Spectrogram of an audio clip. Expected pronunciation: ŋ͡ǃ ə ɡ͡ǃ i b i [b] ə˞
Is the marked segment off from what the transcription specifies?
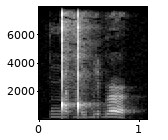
no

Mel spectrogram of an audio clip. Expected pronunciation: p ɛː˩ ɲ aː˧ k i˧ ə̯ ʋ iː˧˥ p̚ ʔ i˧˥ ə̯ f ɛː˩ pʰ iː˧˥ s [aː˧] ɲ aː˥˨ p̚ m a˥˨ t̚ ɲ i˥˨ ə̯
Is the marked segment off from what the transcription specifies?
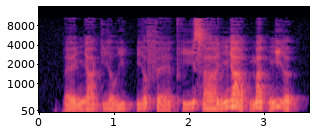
no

